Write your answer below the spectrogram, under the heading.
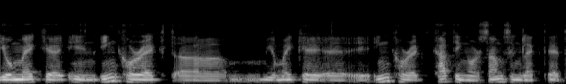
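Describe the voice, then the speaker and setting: A man speaks at a moderate pace with a dark, mellow tone. His intonation is fairly even, and the background is quiet. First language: German (Austrian dialect). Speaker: timber construction company representative; webinar panelist. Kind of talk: webinar Q&A. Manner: halting, many repetitions and fillers. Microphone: video call.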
